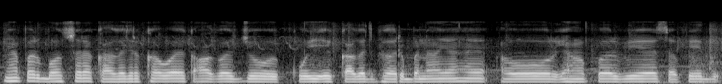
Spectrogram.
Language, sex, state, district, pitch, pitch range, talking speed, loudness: Hindi, male, Bihar, Katihar, 130 Hz, 125-135 Hz, 185 wpm, -14 LUFS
